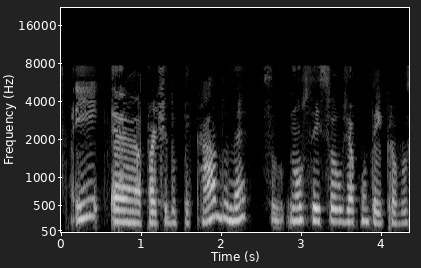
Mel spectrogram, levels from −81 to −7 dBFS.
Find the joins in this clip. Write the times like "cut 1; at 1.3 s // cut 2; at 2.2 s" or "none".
none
